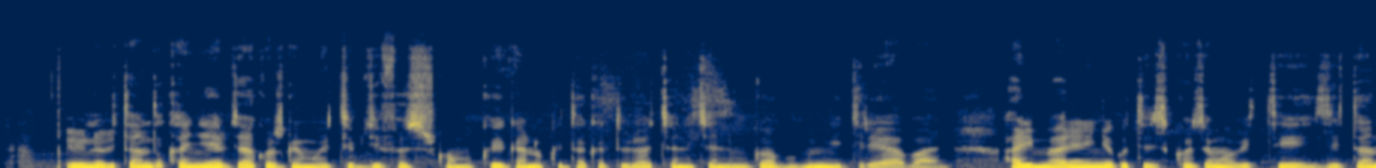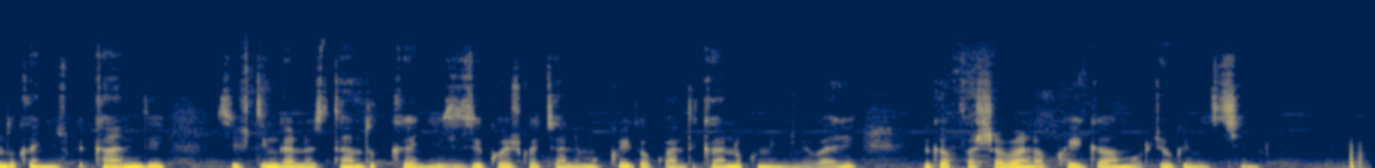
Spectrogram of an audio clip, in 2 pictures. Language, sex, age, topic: Kinyarwanda, female, 18-24, education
